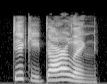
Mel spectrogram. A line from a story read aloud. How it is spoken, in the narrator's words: the voice from the bed rose pleadingly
